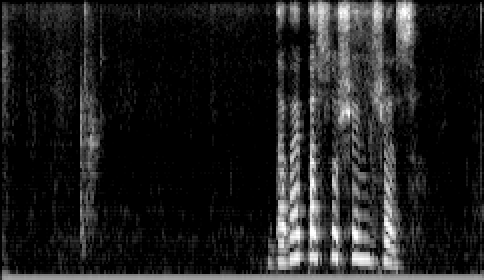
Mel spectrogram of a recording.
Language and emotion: Russian, neutral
